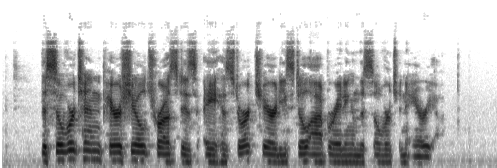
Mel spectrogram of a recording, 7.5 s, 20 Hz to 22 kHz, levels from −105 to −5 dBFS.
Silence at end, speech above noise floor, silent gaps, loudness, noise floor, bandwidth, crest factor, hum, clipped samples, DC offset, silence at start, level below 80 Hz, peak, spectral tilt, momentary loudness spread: 0.9 s; 45 dB; none; -17 LUFS; -63 dBFS; 9.6 kHz; 18 dB; none; under 0.1%; under 0.1%; 0.6 s; -56 dBFS; 0 dBFS; -3 dB/octave; 9 LU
